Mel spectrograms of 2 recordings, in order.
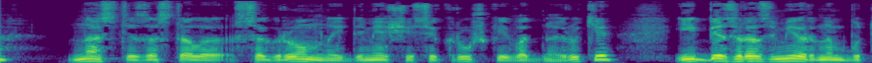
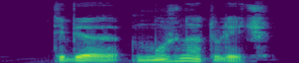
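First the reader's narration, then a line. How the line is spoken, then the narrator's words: Timid question. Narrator (Russian): робко спросила Настя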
